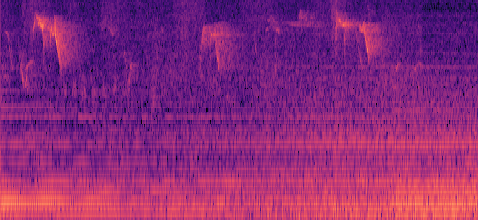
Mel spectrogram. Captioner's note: birds chirping; rotor blades whirring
